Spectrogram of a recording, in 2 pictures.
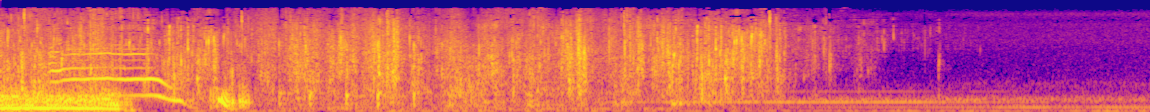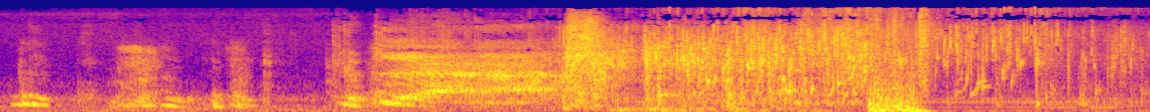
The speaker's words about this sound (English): The gooey sounds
